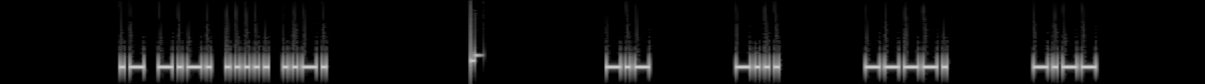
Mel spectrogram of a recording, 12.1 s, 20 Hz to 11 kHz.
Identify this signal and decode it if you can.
Morse code, heard as a keyed tone, about 25 wpm, spaced as for 13 wpm, 700 Hz. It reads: AC5F KB9Y
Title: USA Call Signs - 4 Characters - 6x Character Spacing - 25wpm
